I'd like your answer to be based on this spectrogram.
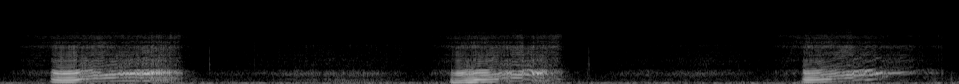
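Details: Snoring during sleep, recorded with the SnoreLab phone app: loud, rattling, throaty snores on each breath, about 17 a minute, with softer airy breathing between them.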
